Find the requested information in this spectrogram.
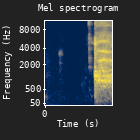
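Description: After near-silence, one abrupt, harsh burst of noise begins and is cut off at the end, consistent with the onset of a single cough.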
